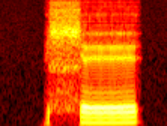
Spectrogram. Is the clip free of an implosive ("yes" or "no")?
yes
